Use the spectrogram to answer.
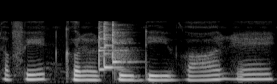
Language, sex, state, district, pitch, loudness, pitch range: Hindi, female, Uttar Pradesh, Lucknow, 220 Hz, -22 LUFS, 205-230 Hz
